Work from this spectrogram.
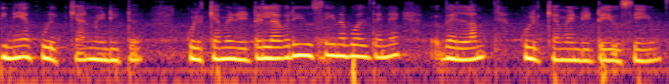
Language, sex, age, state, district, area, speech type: Malayalam, female, 18-30, Kerala, Thrissur, rural, spontaneous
